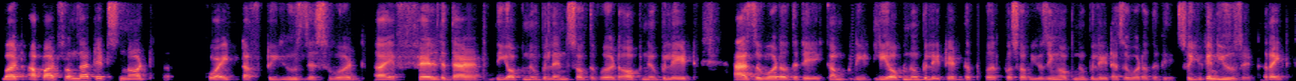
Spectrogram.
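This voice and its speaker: Quick methodical man giving a grammar report. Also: medium pitch, flat delivery, a little mellow, poor audio. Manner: quick, methodical, wordplay-loving. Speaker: meeting grammarian. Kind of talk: grammarian's report at a club meeting.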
